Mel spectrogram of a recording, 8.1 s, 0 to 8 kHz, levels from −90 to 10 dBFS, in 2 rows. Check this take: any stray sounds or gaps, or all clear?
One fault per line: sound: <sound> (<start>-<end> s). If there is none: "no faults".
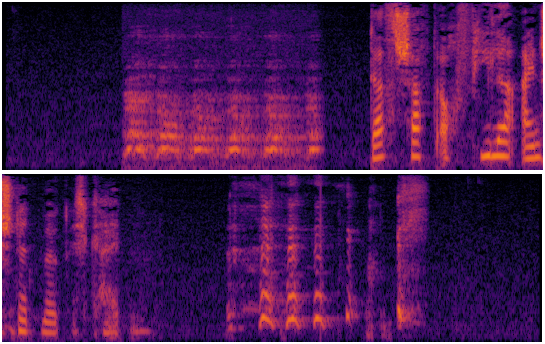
sound: bark (0.9-2.5 s)
sound: laugh (5.7-7.3 s)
